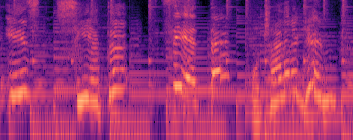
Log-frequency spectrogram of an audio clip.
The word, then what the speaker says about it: siete: 7 is siete.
